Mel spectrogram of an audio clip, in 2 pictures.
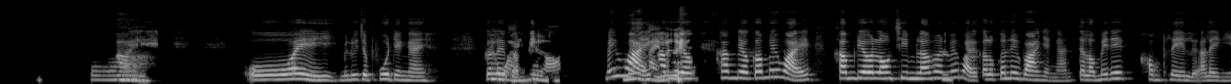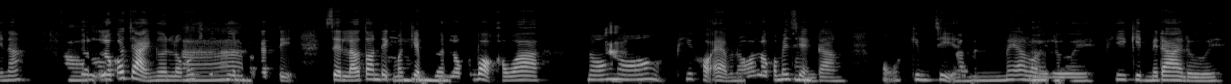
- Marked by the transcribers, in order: other background noise; distorted speech; laughing while speaking: "เลย"
- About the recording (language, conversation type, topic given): Thai, unstructured, คุณคิดอย่างไรกับการโกหกเพื่อปกป้องความรู้สึกของคนอื่น?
